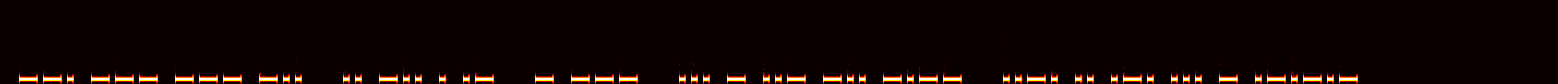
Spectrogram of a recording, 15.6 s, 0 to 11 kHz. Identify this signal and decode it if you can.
Morse code, heard as a keyed tone, about 21 wpm, 700 Hz. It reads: GOOD IDEA TO STUDY FIRST.
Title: Sentences with 7-Word Phrases - 20wpm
